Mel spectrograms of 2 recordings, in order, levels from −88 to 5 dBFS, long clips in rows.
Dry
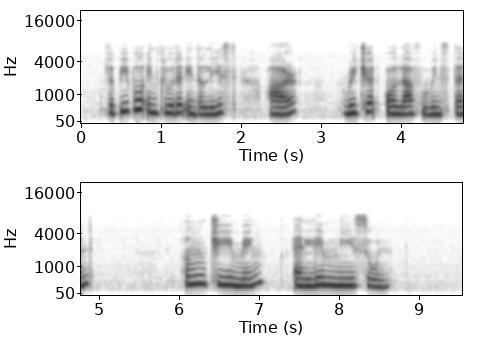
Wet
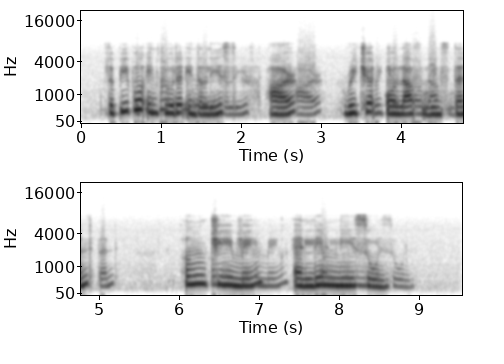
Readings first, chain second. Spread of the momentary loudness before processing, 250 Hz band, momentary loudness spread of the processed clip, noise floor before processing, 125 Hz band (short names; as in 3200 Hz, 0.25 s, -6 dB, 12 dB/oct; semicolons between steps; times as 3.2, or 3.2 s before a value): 11 LU, +5.0 dB, 15 LU, -67 dBFS, n/a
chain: added harmonics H 5 -34 dB, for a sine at -6.5 dBFS; speakerphone echo 0.32 s, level -12 dB; gain +4.5 dB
